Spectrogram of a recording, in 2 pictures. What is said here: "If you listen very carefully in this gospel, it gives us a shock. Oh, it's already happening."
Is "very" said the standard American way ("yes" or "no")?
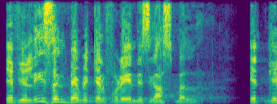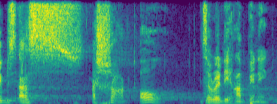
no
